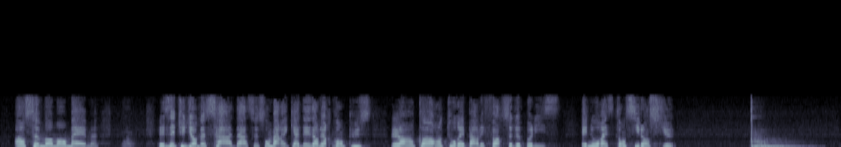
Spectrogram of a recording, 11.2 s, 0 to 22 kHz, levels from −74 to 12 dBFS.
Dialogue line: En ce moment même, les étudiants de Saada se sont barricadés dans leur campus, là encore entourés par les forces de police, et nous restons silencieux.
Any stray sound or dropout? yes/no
yes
